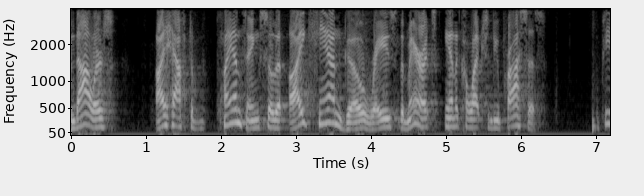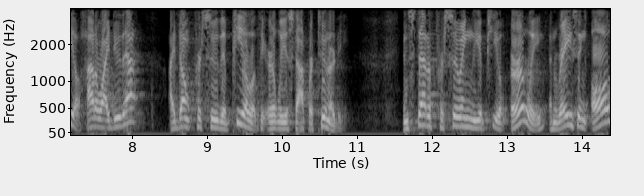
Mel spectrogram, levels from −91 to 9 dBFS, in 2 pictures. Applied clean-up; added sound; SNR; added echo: none; none; none; none.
